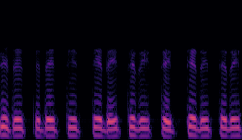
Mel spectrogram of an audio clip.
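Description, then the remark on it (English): A ham radio transmission, not Morse code: a rapid, evenly paced stream of garbled, voice-like bursts, fairly loud, with no clear talk over it. “No, it's not Morse code. It is ham radio.”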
